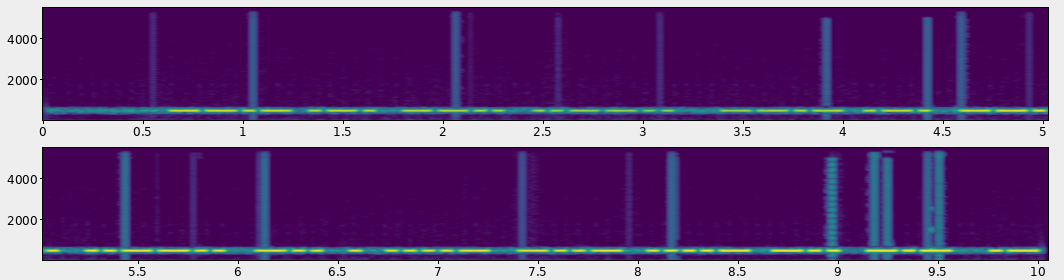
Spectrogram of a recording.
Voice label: qrz 6m; 6 Meter; N1BUG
